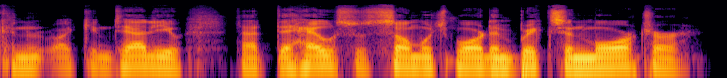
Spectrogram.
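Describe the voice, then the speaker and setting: Recorded with a dry, close sound and no echo, a man speaks at a medium pitch with an Irish accent. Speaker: podcast co-host. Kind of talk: casual chat.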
